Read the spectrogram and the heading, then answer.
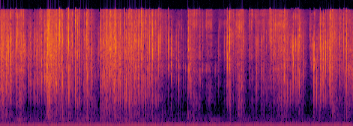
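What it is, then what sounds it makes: Plush toy with crinkle filling. An orange velour plush carrot cat toy with crinkle filling is held in both hands and squeezed and rubbed with the fingers and thumb. It gives off a steady run of bright, dry crinkling and crackling with quick pops and almost no ring. A faint low hum sits underneath throughout.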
